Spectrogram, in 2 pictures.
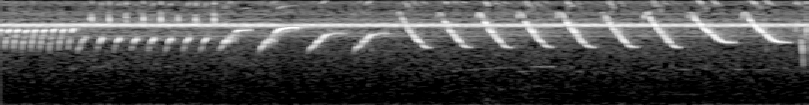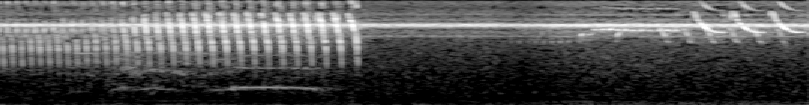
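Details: Belgian canary singing to call the other canaries to sing. Rising and falling sweeping notes repeat rapidly, then a loud dense buzzy rattle lasts about two seconds, followed by quieter high notes.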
